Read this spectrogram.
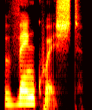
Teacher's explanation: Esse final com ED me quebra, fica vanquished. Não, o ED aí soa como um T seco, porque o som antes dele, o sh, não vibra as cordas vocais.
